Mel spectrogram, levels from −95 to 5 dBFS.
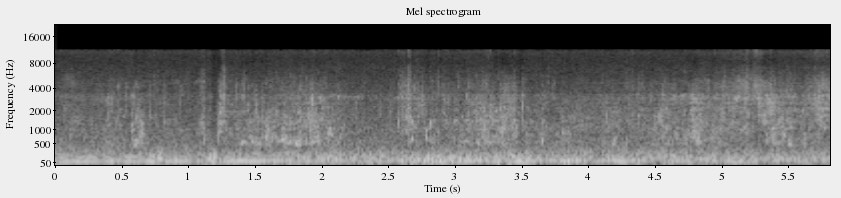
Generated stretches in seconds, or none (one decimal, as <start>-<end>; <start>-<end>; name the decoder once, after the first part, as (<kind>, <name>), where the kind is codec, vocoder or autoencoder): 0.0-5.8 (vocoder, Vocos)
